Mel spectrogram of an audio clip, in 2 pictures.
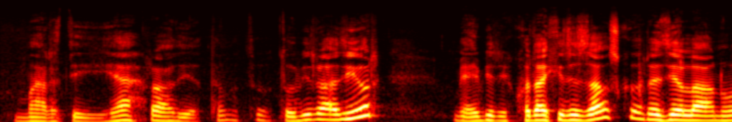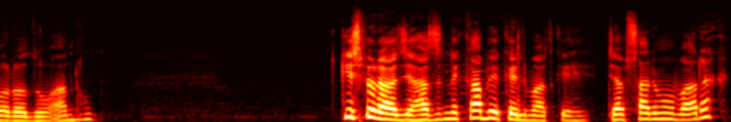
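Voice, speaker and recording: Higher-pitched male Kashmiri scholar lecturing. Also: a little mellow, dry recording. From Pakistan. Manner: explains by asking the audience questions; recites Arabic quotations slowly. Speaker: Islamic scholar. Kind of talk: religious lecture.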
